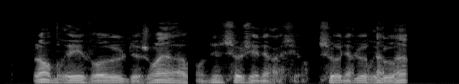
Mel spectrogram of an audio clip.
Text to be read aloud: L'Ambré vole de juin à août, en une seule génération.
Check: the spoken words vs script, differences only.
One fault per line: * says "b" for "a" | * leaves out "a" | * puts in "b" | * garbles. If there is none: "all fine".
* leaves out "août"
* garbles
